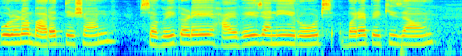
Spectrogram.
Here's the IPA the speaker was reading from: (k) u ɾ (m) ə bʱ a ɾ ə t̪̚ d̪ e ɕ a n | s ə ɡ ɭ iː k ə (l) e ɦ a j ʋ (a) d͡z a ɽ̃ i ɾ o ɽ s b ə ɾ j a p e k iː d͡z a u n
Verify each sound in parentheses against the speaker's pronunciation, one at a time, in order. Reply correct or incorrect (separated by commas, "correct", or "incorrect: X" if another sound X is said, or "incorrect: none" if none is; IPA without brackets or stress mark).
incorrect: p, incorrect: ɳ, incorrect: ɽ, incorrect: e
